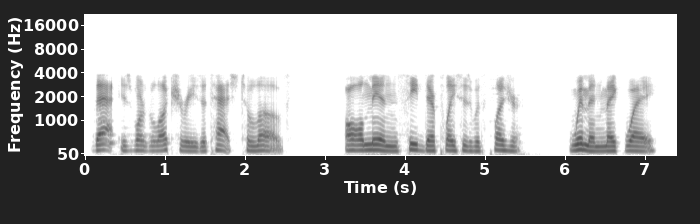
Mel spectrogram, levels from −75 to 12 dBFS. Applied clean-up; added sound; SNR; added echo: neural mask model DeepFilterNet 3.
